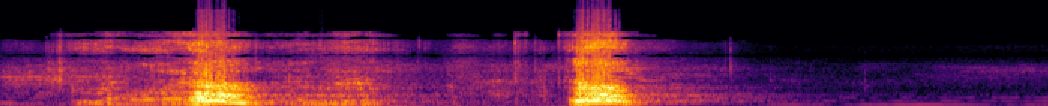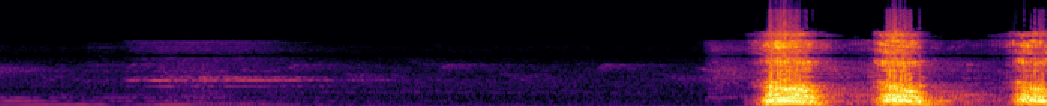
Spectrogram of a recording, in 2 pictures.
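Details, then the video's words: Harsh, deep barking bursts from Roni, an angry dog: two rough calls, a quiet pause with a low hum, then three quick roaring barks in a row. "Angry Roni"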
